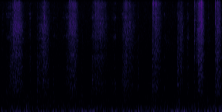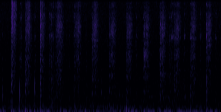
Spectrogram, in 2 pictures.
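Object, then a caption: Kinetic sand pressed with a wooden mallet. A wooden meat tenderizer repeatedly presses and stamps into a flat, solid layer of pink kinetic sand on a teal cloth, crushing it and leaving a waffle-grid pattern. Rapid soft, grainy crunches and dull knocks repeat steadily over a low, muffled rumble, each burst brief and bright with no ring.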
